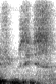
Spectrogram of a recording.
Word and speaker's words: physis: Questa lettera, la Y greca, si legge proprio U, come la U dialettale lombardo o piemontese, anche se nella traslitterazione italiana convenzionale si indica con la Y.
